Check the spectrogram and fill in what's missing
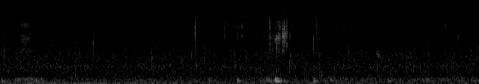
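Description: A small wooden-handled carving knife carves and scrapes a solid orange-tan bar of soap held on paper. Quiet, soft scraping is heard with faint crackly ticks and brief bright flicks, with a slightly louder scrape near the end.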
